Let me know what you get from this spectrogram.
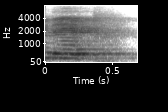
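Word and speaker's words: debt: okay being silent here d e b t B is before T then B will be silent and the pronunciation will be date okay the next silent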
